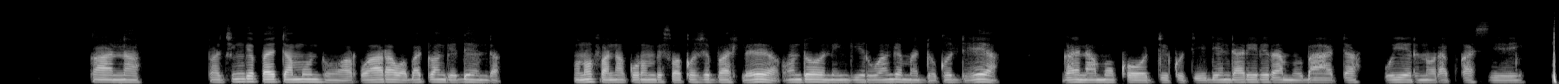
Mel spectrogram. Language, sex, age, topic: Ndau, male, 18-24, health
